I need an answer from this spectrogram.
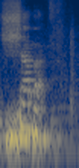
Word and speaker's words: sabbat: au peuple de Dieu on écrit Saba en français mais on prononce shabbat amen on dit que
